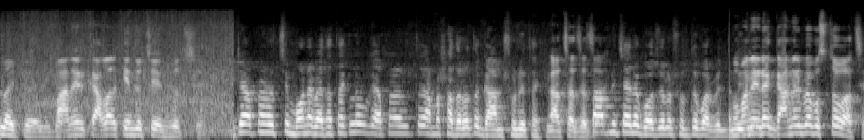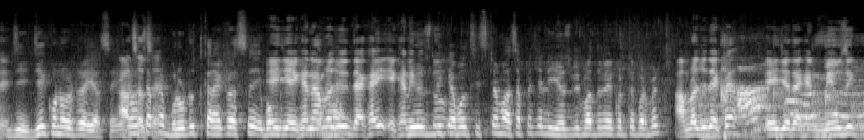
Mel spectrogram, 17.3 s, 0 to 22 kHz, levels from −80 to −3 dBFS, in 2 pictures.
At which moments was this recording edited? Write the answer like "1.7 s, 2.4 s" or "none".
2.3 s, 7.3 s, 15.3 s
